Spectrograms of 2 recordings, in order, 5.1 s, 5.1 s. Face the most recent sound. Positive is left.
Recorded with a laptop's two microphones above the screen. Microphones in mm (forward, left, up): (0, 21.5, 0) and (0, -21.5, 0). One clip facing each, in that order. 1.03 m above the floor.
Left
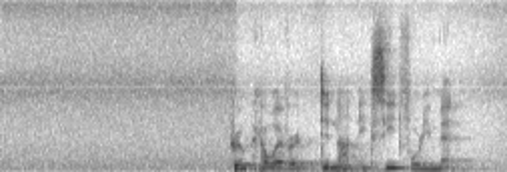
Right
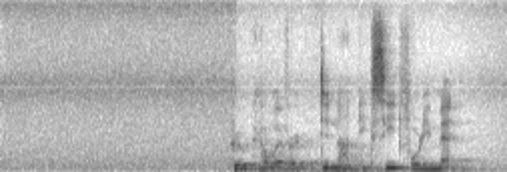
turn(degrees=-25)  # may be behind; listen again after turning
